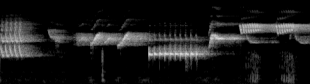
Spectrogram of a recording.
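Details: Lure song of an Asian pied starling intended to provoke others to sing: rasping notes, then a rapid buzzy trill in a lower register, followed by high, steady whistled notes.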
